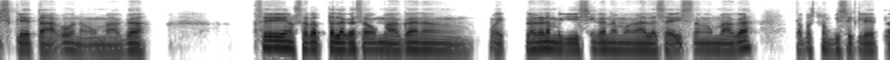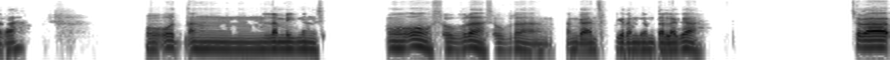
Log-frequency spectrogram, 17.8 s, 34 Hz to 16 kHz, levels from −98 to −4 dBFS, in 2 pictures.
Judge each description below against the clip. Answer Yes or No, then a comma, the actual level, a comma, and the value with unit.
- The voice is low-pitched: Yes, low, 105 Hz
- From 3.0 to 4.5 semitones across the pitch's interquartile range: No, narrow, 2.5 semitones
